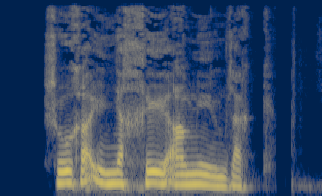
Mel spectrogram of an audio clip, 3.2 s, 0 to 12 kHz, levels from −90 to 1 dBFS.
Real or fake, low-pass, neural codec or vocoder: fake; 10.8 kHz; vocoder, 44.1 kHz, 128 mel bands every 512 samples, BigVGAN v2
